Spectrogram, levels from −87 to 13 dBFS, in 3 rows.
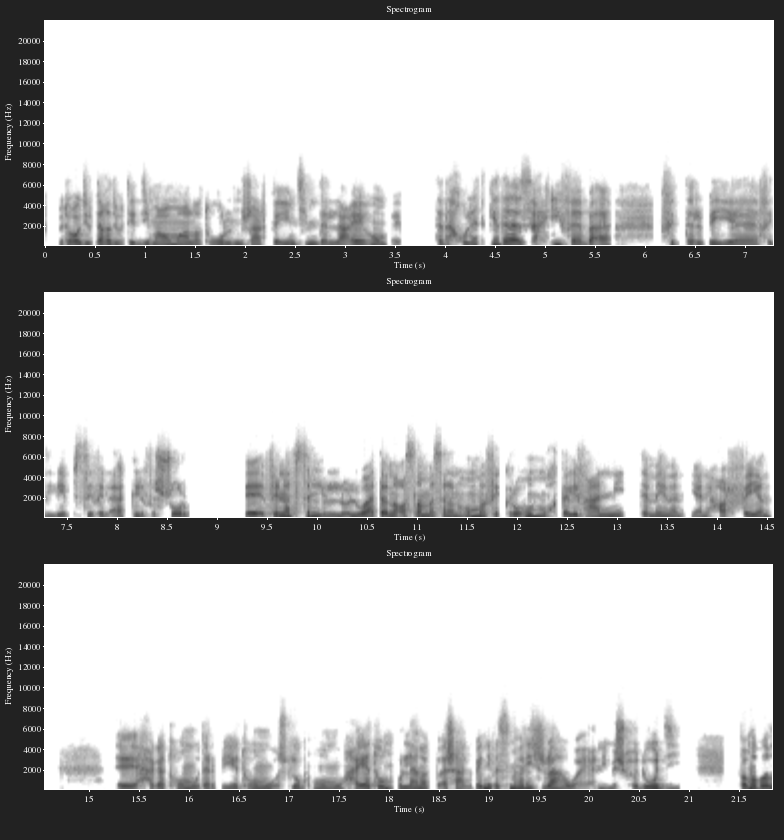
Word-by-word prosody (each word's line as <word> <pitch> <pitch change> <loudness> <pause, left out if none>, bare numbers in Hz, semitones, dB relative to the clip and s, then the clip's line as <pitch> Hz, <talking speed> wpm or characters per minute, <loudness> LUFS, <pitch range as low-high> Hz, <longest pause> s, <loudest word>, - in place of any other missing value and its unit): بتقعدي 195 +4 +2
بتاخدي 210 -2 +2
وتدي 180 +1 -4
معاهم 180 +3 0
على 155 -5 -1
طول؟ 175 0 -4
مش 160 0 -4
عارفة 155 0 -2
إيه، 170 - -1
أنتِ 185 +1 -6
مدلعاهم. 180 +2 0
آآ - - -9 0.4
تدخلات 210 +6 -2
كده 260 -6 +5
سخيفة 225 -3 -1
بقى 180 0 +1 0.5
في - - -6
التربية، 155 -3 -2
في - - -7
اللبس، 150 +5 -6
في 160 - -7
الأكل، 160 0 -4
في - - -16
الشُرب. 165 +3 +1 0.6
آآ - - +7
في 205 - +1
نفس 240 +7 +2
ال 200 - 0
الوقت 155 0 +3
أنا 180 -2 +4
أصلًا 225 - +2
مثلًا 195 +1 -1
هُم 215 +3 +3
فكرهم 180 +3 +1
مختلف 180 +6 0
عني 175 +7 +1
تمامًا، 165 -6 -2
يعني 135 0 -6
حرفيًا. 195 +9 -1 0.8
آآ 475 0 +5
حاجاتهم 190 -2 -2
وتربيتهم 155 +4 -3
وأسلوبهم 180 0 -4
وحياتهم 195 +6 +2
كلها 185 +5 +1
ما 215 - +3
بتبقاش - - -1
عاجباني، 205 +10 +2
بس 250 -1 -3
ما 230 +1 +5
ليش 290 -5 0
دعوة 265 +3 +2
يعني، 120 -1 -8
مش 130 0 -1
حدودي. 160 - +3 0.6
فما 255 +5 +8
ب - - -4
180 Hz, 155 wpm, -25 LUFS, 160-210 Hz, 0.8 s, فما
